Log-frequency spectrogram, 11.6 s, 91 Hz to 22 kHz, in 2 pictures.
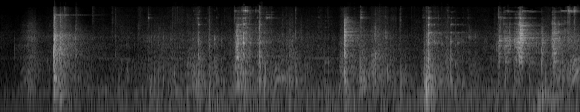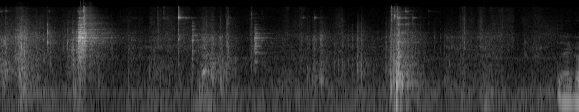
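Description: A coil spring comes free from a Porsche 987 suspension strut in a garage, set among repeated metallic clanks, clinks and tool knocks, some sharp and close, with quieter handling noise between them.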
